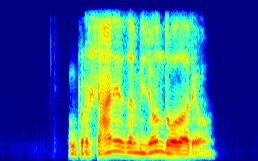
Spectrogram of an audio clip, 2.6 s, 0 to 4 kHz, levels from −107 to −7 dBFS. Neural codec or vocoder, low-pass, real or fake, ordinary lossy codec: codec, 16 kHz, 4 kbps, X-Codec, WavLM features, trained on Multilingual LibriSpeech; 3.6 kHz; fake; none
